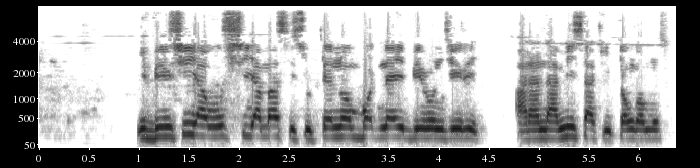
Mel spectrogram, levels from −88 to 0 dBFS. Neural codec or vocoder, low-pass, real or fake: none; 7.2 kHz; real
